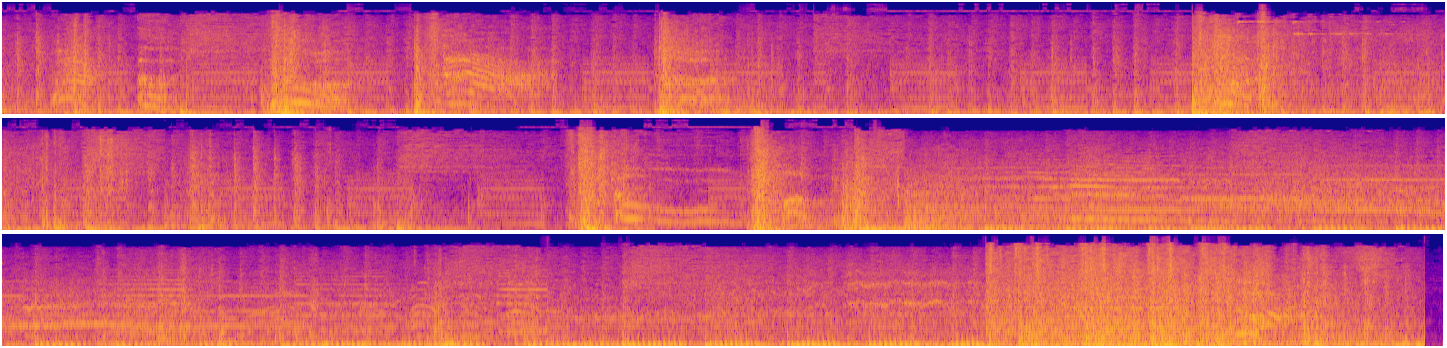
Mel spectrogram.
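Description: A fierce gunfight in an action movie bank scene, with dense bursts of rapid gunfire, sharp individual shots, thuds and mechanical clatter, loud and sustained throughout.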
